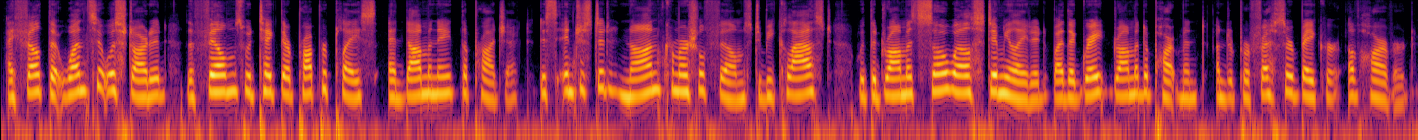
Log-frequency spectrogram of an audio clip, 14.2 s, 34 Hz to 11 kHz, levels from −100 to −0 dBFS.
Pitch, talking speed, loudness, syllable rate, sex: 220 Hz, 170 wpm, -19 LUFS, 5.0 syllables/s, female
